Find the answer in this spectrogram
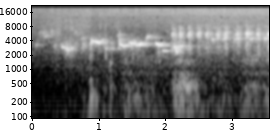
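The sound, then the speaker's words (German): Several small birds, including many blackbirds along with a golden oriole, great spotted woodpecker, song thrush and jay, give repeated alarm calls at a local danger in sharp, high chirps and short trills. The calls overlap in a busy, agitated chorus, with no voices present. “Ob das jetzt der gleiche Greif ist, das können wir nicht sagen, weil was die Vögel uns sagen ist, hier ist ein lokaler Alarm und ich sehe ihn.”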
